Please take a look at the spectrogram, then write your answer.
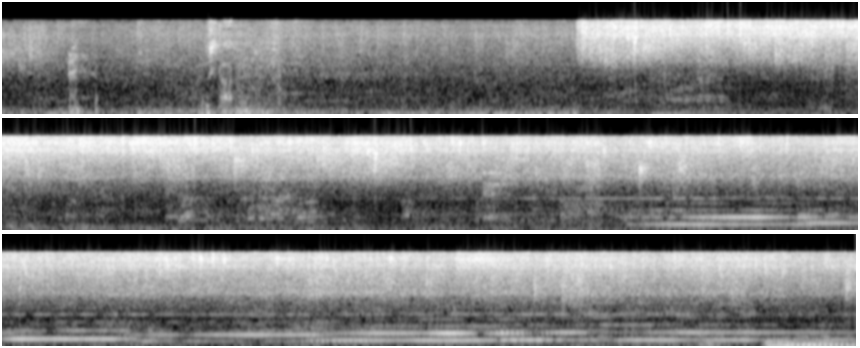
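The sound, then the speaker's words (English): After a brief, busier opening, a shower starts running and keeps up a steady hiss of spraying water, with faint voices or humming drifting over it. “I was saying, why don't we all go and take a shower?”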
